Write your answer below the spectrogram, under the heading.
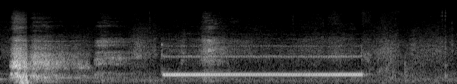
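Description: A phone's ringback tone on speaker: one steady ring lasting about two seconds, starting about a second and a half in, the sign that the outgoing call is ringing at the other end. A sharp bump as the phone is handled comes right at the start.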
